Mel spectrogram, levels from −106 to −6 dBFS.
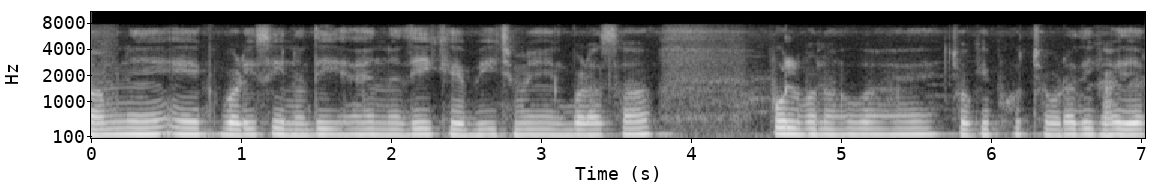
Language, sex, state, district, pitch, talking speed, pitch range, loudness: Hindi, male, Jharkhand, Jamtara, 155 Hz, 205 wpm, 150-160 Hz, -26 LUFS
